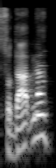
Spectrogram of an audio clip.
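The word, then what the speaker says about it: Soldotna: But when I had this judging assignment, the chapter there out of Soldat, how do you say it? Soldatna?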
